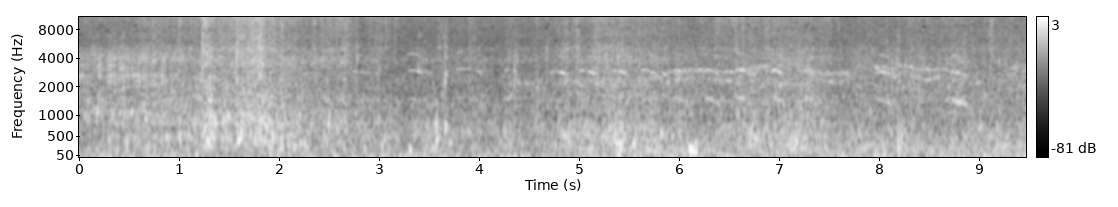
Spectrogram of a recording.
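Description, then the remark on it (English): A sailing boat moving through the sea, with water sloshing and splashing against the hull over a steady rush of wind, continuous, with no voices. “I haven't been sailing in such a long time. The mist of the sea spraying my face brings a sense of calm my soul has been yearning for.”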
